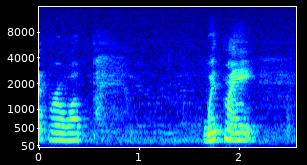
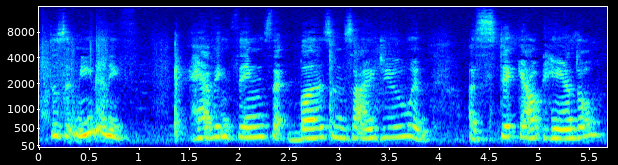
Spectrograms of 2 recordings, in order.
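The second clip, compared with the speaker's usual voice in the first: higher, timid little rabbit asking; a small toy wondering aloud; curious toy rabbit; 5 semitones higher than usual. Acted. The rabbit questioning the Skin Horse, higher and curious.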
